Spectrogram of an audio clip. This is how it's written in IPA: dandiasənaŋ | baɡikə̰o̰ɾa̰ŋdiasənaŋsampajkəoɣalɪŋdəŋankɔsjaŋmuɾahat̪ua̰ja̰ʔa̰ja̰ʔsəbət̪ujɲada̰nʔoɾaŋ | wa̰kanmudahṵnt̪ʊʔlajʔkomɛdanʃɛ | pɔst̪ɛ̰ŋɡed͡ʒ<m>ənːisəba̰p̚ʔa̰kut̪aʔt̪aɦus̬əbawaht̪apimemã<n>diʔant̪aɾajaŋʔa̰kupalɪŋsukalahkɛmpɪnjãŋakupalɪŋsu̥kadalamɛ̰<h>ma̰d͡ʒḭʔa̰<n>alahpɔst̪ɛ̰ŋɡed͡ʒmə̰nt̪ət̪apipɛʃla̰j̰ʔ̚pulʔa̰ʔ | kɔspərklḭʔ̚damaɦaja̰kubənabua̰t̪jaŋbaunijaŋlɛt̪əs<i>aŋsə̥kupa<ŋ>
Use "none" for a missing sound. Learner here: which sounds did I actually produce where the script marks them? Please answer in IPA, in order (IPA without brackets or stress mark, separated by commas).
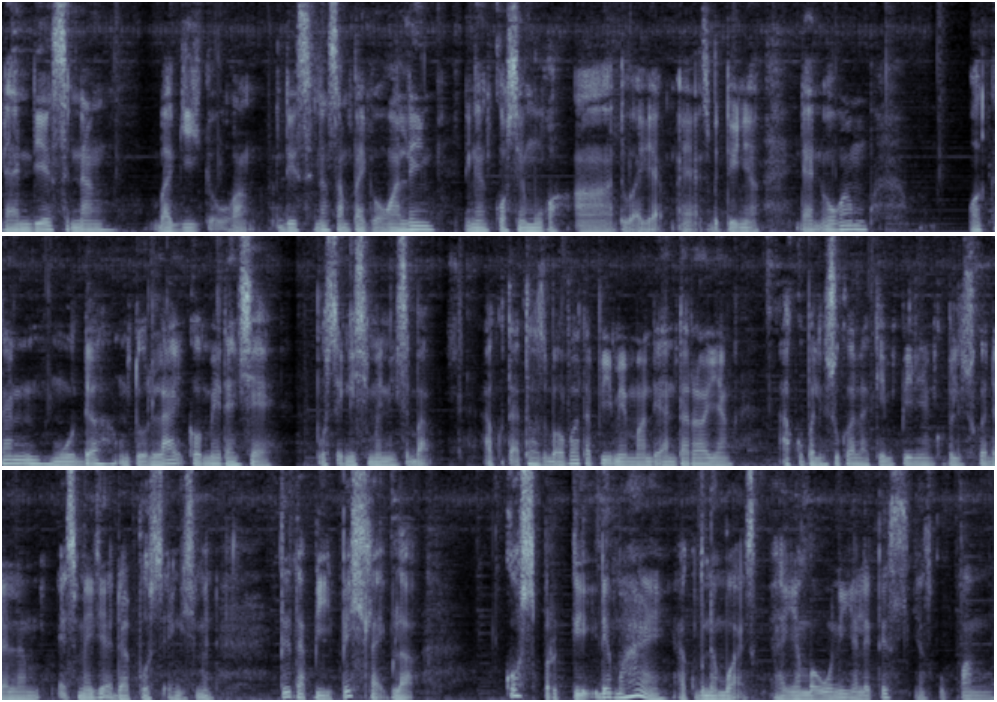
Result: m, ŋ, s, d, j, ŋ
